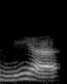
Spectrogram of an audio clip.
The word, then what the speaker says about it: Mia: mispronouncing it and then so i went to mia and people still call me Maya and I'm like I'm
